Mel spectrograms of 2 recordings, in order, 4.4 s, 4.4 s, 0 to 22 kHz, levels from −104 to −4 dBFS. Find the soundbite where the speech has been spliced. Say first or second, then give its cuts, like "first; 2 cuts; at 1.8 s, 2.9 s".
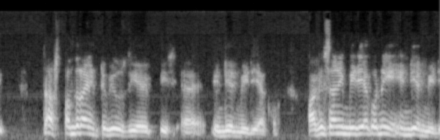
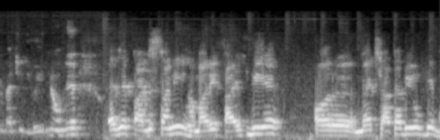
second; 1 cut; at 1.0 s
